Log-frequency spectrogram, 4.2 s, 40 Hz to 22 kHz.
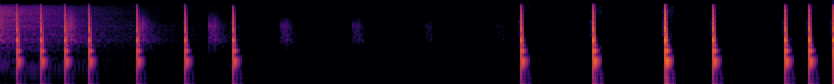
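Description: Drum-machine 909 click sample, a short wood-block-like tick, playing on its own. There are seven quick, unevenly spaced strikes in about the first second, a pause of over a second, then five more strikes from about two and a half seconds in.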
